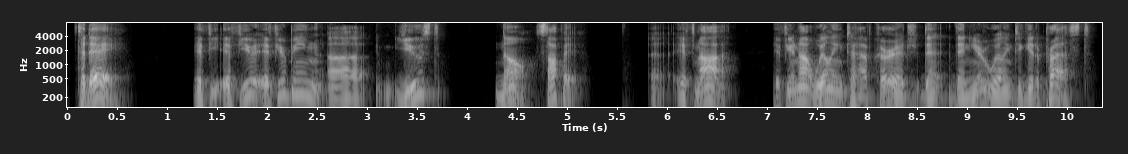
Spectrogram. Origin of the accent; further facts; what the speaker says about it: Albuquerque, New Mexico, United States; I grew up, uh, uh, in the, the west side of Albuquerque.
